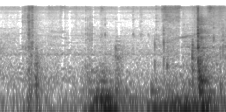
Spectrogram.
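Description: Handling noise from a picture book being moved and brushed close to the microphone. There are low thuds about a second in and again near the end.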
